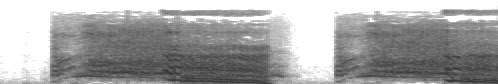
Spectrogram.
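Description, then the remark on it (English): A voice imitates the roar of Kong, the giant gorilla, in two long, loud, raspy bursts separated by a short pause, with no other talking. “I may miss Kong roar.”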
